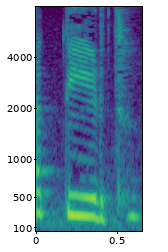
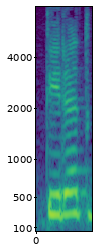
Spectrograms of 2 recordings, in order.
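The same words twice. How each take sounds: First: तीर्थ with long ee, one syllable, "teerth"; correct form. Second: तीर्थ as two short syllables, "ti-rath"; wrong form. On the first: Teacher giving the correct word, तीर्थ as teerth. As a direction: hold the ee in तीर्थ. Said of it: "सही जो शब्द होगा". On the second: Teacher rejecting the wrong word, तीर्थ as ti-rath. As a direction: break तीर्थ into 'ti-rat'. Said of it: "गलत है". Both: Shown as a demonstration.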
